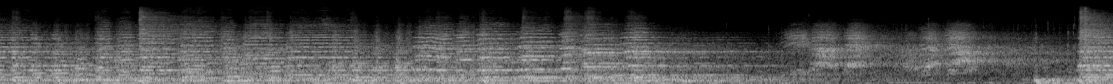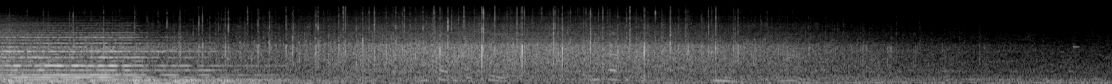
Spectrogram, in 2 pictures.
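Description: High school marching band playing brass and drums, dropping back around seven seconds in, then a loud held brass chord that ends the piece. Applause from a large crowd follows and slowly fades.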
